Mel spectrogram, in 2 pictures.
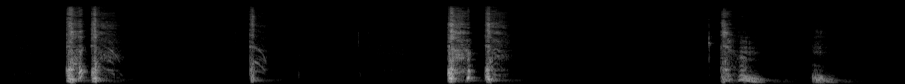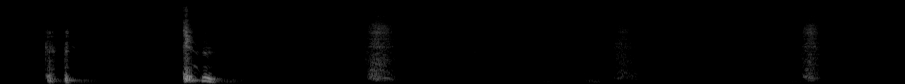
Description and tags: Woman, female, coughing, sniffing
Middle-aged woman coughing and sniffing
cough, sniff, clear, throat, lady, woman, sick, cold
